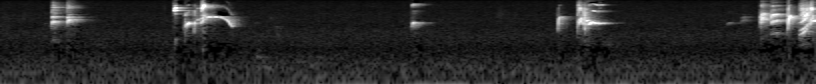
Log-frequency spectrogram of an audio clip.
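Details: European goldfinch singing in short, scattered bursts: thin, bright twittering notes and buzzy chirps separated by pauses of a second or more, ending in a denser tinkling phrase.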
